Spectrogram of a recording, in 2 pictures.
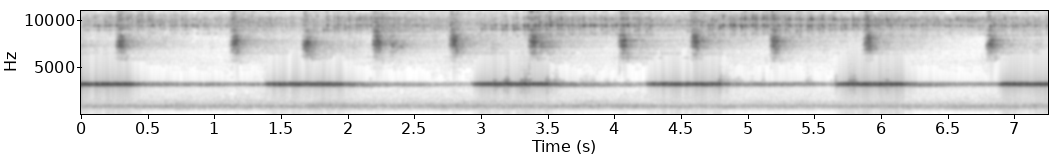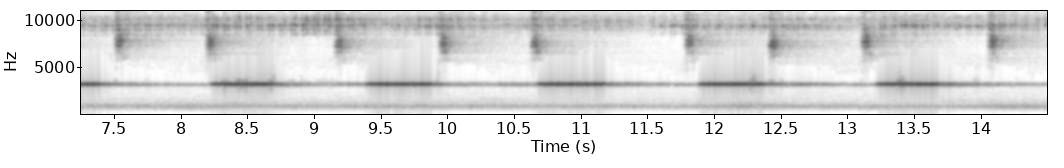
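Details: Night crickets keep up a continuous shrill trill broken into louder pulses roughly every 1.3 seconds, joined by rapid, very high ticking chirps and a faint steady hiss underneath.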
